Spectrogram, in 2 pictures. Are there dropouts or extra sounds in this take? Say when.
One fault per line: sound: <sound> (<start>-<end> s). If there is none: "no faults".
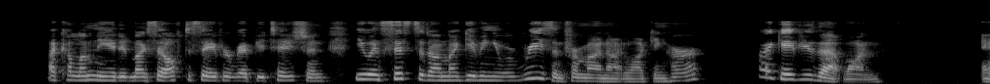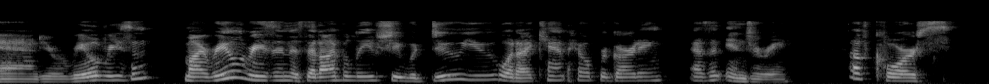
no faults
